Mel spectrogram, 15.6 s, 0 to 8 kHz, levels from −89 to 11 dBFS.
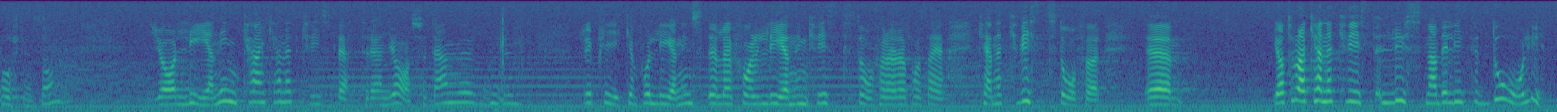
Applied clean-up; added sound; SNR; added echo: none; Brass instrument + Guitar; 20 dB; none.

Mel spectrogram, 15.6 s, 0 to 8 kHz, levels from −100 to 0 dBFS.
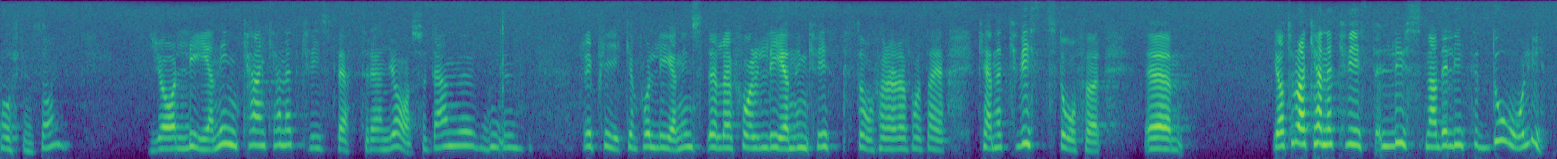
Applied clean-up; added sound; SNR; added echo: neural mask model Resemble Enhance denoiser.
